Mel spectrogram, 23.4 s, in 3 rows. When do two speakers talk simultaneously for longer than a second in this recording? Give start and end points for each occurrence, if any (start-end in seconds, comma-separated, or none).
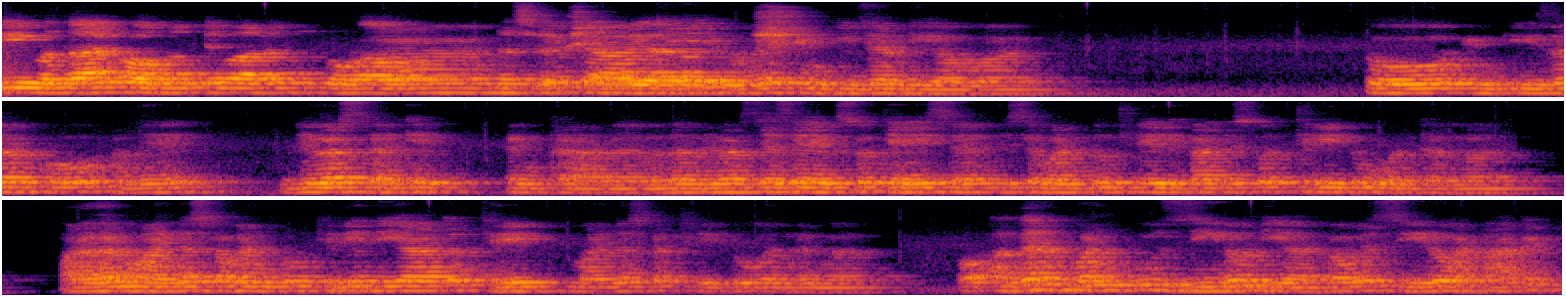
2.5-3.9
